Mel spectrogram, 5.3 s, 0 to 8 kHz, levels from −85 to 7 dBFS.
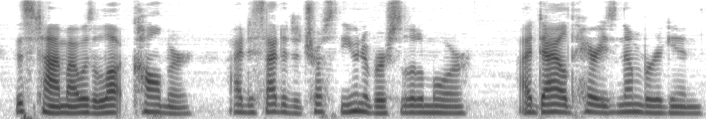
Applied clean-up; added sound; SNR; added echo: none; none; none; none.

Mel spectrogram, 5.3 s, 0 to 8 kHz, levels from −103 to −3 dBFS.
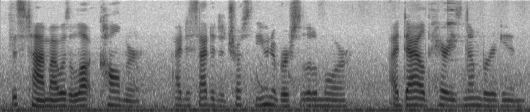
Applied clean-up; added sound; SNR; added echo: none; Dog; 5 dB; none.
